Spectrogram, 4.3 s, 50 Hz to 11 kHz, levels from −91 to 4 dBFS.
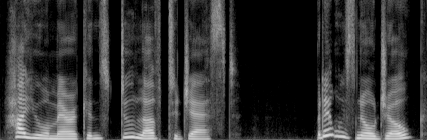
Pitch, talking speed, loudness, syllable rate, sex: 230 Hz, 170 wpm, -17 LUFS, 4.4 syllables/s, female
